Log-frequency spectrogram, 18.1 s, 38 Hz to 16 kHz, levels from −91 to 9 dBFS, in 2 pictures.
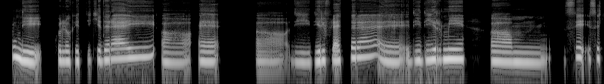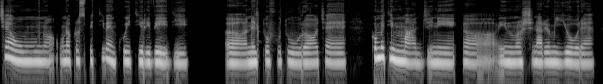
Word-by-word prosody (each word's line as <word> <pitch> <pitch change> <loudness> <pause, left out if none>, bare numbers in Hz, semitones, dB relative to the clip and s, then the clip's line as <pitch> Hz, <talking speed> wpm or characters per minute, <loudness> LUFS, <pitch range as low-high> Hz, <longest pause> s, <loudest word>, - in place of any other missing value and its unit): Quindi, 205 -9 +6 0.2
quello 195 -1 +1
che 195 0 -4
ti 210 - -17
chiederei, 240 +6 +1
uhm, 180 -1 -6
è, 195 -1 -1 0.6
uhm, 95 0 -10
di 185 -2 -7
di 195 - +2
riflettere 255 +8 0 0.4
e - - -7
di 205 +2 -1
dirmi, 230 +2 +6 0.4
uhm, 185 -2 0 0.3
se 260 +6 -2
se 240 +1 -6
c'è 265 +3 -2
uno 195 -3 +1
una 200 0 -1
prospettiva 205 +4 -6
in 190 -4 +1
cui 195 0 -2
ti 195 0 -2
rivedi, 175 -1 -1 0.5
uhm, 175 -1 -1
nel 185 0 +3
tuo 195 - -5
futuro. 180 -1 -4
Cioè, 175 -2 -5 0.4
come 255 +1 +7
ti 250 - -2
immagini, 175 -3 +2
ehm, 175 -2 -7
in 185 -1 0
uno 180 0 +1
scenario 185 0 -2
migliore? 175 -1 -1
190 Hz, 125 wpm, -22 LUFS, 180-210 Hz, 0.6 s, come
